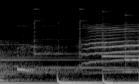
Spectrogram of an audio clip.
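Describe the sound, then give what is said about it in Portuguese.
A baby's wailing cry, drawn-out and tonal, rides over a pounding bass beat with two heavy thumps, sampled into a 2013 Brazilian funk version of a carnival march song; no one speaks. “Não chora, bebê.”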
